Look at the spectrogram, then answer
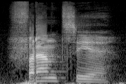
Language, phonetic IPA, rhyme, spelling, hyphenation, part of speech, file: Czech, [ˈfrant͡sɪjɛ], -ɪjɛ, Francie, Fran‧cie, proper noun, Cs-Francie.ogg
- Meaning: France (a country located primarily in Western Europe; official name: Francouzská republika)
